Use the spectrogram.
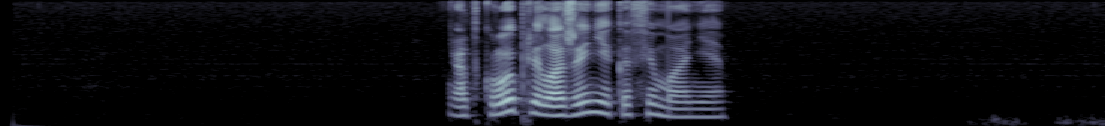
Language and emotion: Russian, neutral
